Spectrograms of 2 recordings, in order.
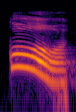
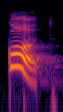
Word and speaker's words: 꽃: As demais letras, quando estão sozinhas, como patim, têm som de T mudo. O som é simples e curto, como se nem tivesse sido pronunciado.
